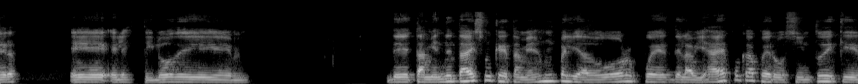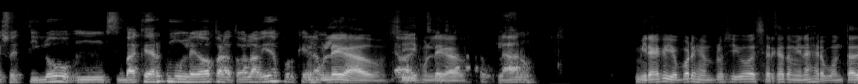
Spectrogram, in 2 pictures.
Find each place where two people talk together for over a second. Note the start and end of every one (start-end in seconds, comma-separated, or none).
11.6-13.3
